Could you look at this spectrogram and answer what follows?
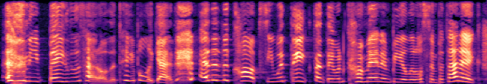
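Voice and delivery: high, laughter-laced narration; laughing. Real, not acted. Host continuing the story to her co-host, in real laughter. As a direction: try to keep telling it while laughing.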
